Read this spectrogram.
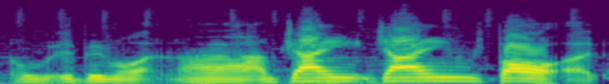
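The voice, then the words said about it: Put-on Essex accent. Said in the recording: “I'm going to stop trying to do an Essex accent now”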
